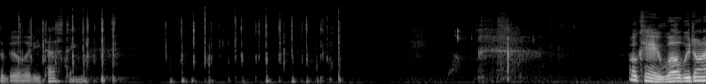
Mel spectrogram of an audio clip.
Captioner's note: typing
